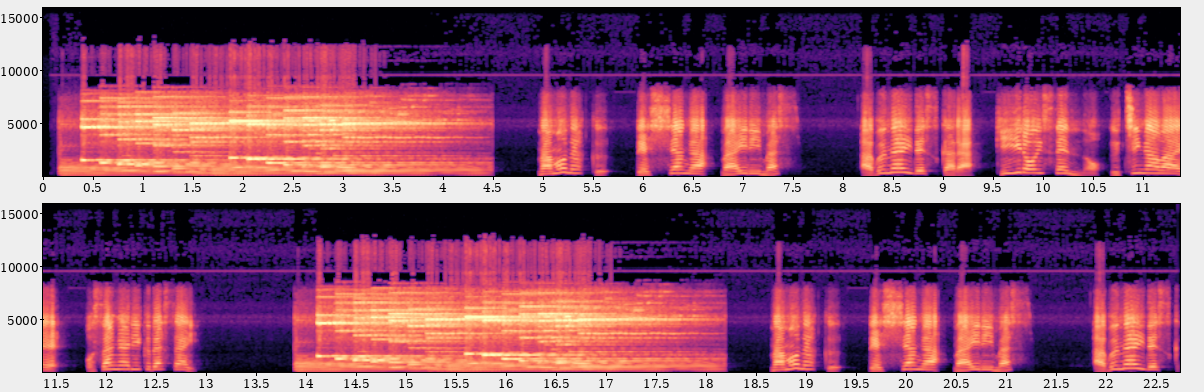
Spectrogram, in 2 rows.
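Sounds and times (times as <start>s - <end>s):
down train approach melody at Yufuin station: 0.2s - 4.5s, 14.0s - 18.2s
woman making station announcement at Yufuin: 5.0s - 7.6s, 8.2s - 13.0s, 18.7s - 21.2s, 21.9s - 22.7s.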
